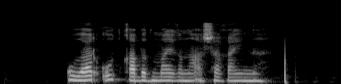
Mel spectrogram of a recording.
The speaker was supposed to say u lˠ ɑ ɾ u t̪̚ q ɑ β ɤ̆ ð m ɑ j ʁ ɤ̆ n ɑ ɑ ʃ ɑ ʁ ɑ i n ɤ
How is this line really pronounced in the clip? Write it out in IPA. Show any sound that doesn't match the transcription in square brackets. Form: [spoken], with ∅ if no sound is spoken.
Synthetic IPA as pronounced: u lˠ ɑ ɾ u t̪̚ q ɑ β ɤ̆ ð m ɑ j ʁ ɤ̆ n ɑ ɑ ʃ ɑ ʁ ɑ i n ɤ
